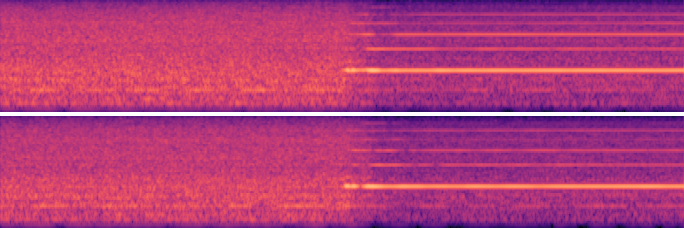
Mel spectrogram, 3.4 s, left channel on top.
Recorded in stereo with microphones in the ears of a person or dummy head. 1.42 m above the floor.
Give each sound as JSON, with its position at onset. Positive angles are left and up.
{"t": 1.7, "sound": "a flute", "side_deg": -50, "distance_m": 1.6}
